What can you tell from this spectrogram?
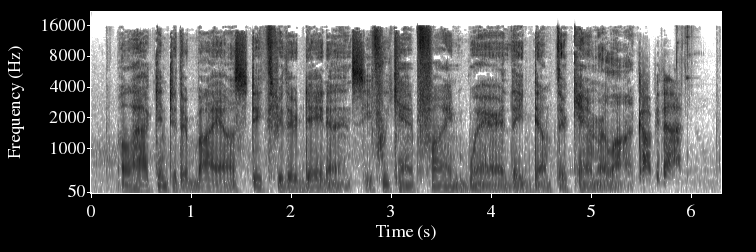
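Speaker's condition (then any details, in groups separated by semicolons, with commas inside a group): No condition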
